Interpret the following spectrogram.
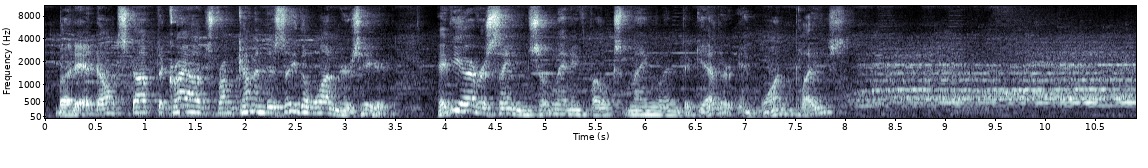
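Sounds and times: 
speech: 0.1s - 8.2s
Corliss steam engine running: 8.0s - 10.8s.

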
